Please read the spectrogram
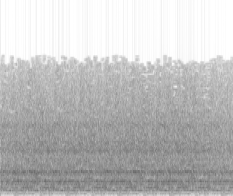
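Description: A man's voice over a microphone and sound system holding one long, steady sung note, with a fast, even low pulsing underneath.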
